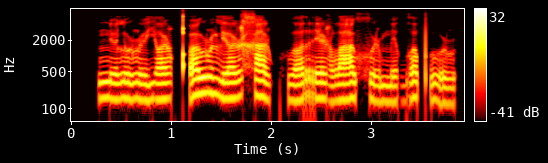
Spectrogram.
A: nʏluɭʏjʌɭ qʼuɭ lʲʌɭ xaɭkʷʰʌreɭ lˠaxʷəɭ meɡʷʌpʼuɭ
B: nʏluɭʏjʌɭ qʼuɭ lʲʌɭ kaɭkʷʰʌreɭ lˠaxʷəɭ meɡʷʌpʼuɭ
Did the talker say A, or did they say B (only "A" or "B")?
A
